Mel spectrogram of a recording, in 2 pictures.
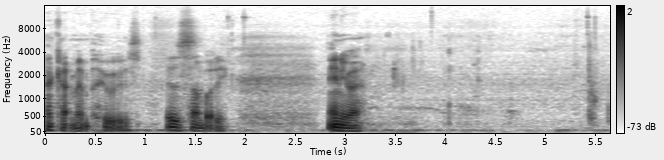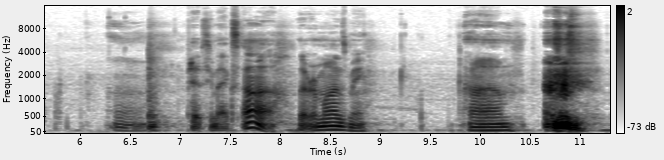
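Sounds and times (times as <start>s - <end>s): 
speech: 0.1s - 2.2s, 2.9s - 3.3s, 6.4s - 9.0s, 9.9s - 11.2s
harsh breathy cough: 10.7s - 11.2s
throat clearing with a rough voiced rumble: 10.7s - 11.2s.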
